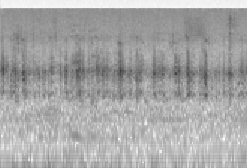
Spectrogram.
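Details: A group of wood frogs at a breeding pool in spring, after the first warm rain, gives short, hoarse, duck-like quacking clucks that overlap in a steady chatter while breeding.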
